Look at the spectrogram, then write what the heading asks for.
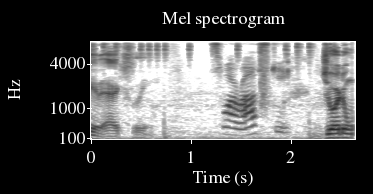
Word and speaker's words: Swarovski: Air Jordan one retro that I'm going to butcher the name so this is how you say it actually Swarovski Jordan 1 high is releasing in the summertime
